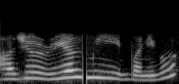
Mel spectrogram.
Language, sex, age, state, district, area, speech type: Nepali, female, 18-30, West Bengal, Kalimpong, rural, conversation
